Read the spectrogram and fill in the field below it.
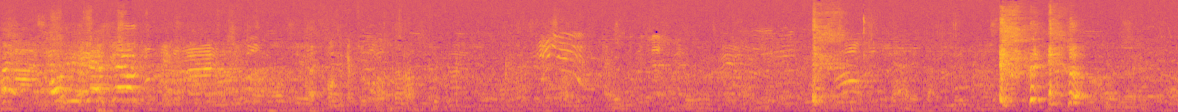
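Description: Young male players shout to each other outdoors.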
